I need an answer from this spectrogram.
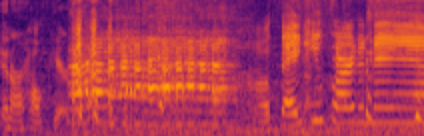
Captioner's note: laughs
